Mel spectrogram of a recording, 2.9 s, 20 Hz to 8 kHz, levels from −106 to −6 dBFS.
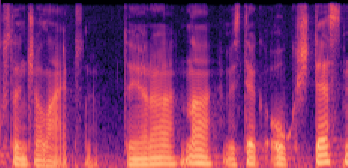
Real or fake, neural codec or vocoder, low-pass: real; none; 7.2 kHz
